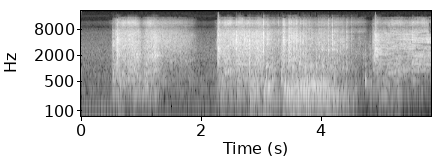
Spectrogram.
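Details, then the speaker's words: Air-cooled 1600cc VW Beetle engine, a candidate for a 1974 VW Bus, on its first start attempt: short cranking bursts catch with a few ragged firing beats and die each time. It sounds funky, and the carburetor float bowl needs filling. "well that went exceedingly well actually so we sparked off like in an instant so that's a good sign we definitely need to fill that float bowl that way maybe we can even get this thing to idle but it sounded really funky"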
